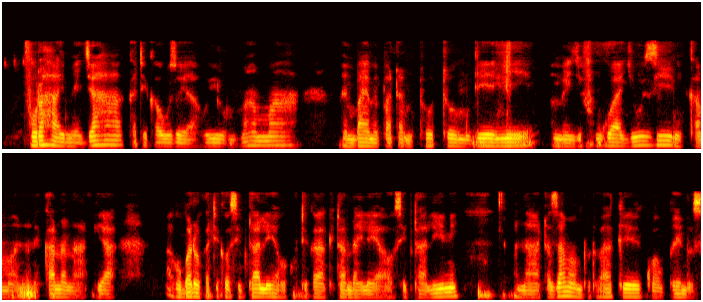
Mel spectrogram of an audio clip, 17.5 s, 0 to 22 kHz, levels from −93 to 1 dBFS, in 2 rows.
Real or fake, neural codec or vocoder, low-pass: fake; codec, 16 kHz, 6 kbps, DAC; 7.2 kHz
